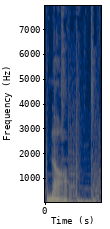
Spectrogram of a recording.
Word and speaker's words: knob: repeat after me door knob the K is silent also to be found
